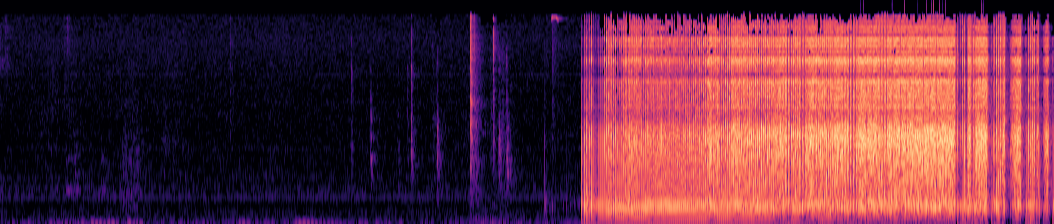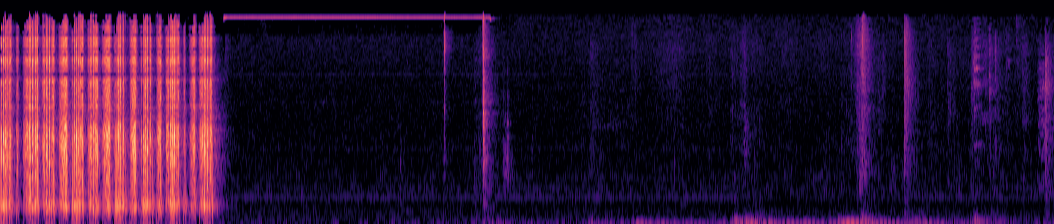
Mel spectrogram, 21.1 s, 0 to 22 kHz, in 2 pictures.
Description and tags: Broken TV - Track 1(10)
Some noises from my broken TV set.
noise, tv, tv-snow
